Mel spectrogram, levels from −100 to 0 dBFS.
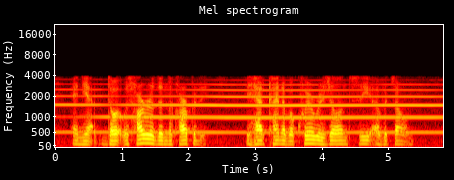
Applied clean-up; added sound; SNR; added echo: none; Trumpet; 5 dB; none.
